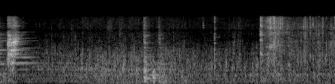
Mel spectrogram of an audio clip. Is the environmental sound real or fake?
real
